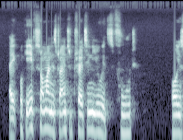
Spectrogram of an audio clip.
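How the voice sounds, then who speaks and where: A man with a Yoruba accent speaks at a fairly quick pace and fairly high pitch, in a dark, mellow tone and monotone, flat intonation, with a dry, close sound and no echo. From northern Nigeria. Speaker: pharmacy student. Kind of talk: casual chat.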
